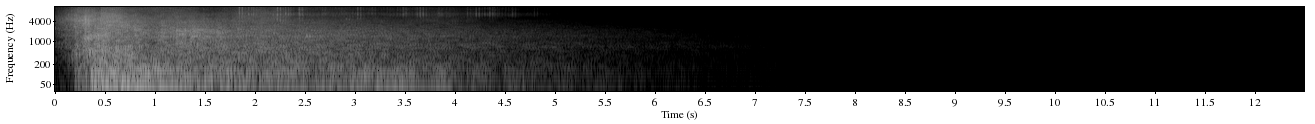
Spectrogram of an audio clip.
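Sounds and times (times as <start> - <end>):
corvette ship moving: 0.2 - 4.9.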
